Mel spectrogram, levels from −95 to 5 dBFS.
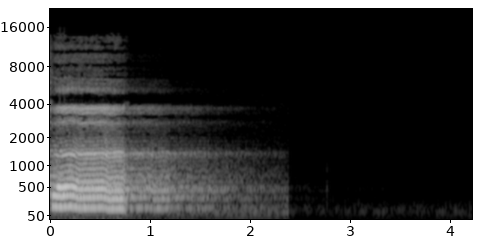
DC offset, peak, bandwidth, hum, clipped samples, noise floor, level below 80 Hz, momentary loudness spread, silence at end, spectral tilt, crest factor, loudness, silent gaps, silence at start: under 0.1%; -10 dBFS; 14 kHz; none; under 0.1%; -84 dBFS; -74 dBFS; 23 LU; 2.6 s; -6 dB/octave; 18 dB; -24 LUFS; none; 0 s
